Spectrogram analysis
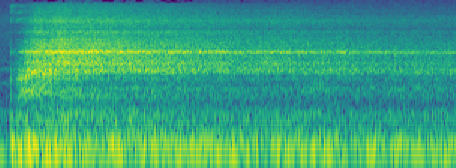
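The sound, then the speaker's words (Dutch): A slow, drawn-out breath through the nose as part of a counted breathing exercise, heard as a steady airy hiss that starts abruptly and holds for about three seconds, with no talking. “je ademt in gewoon door je neus. Ja, laten we zeggen vier tellen. Ja. Zeven tellen uit.”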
